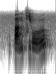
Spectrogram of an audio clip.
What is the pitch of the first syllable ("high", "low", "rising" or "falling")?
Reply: rising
